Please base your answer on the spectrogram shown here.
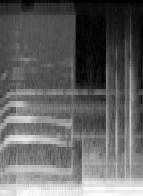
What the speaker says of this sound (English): Oh, that one's got a low purr.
